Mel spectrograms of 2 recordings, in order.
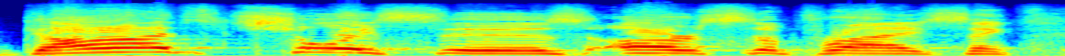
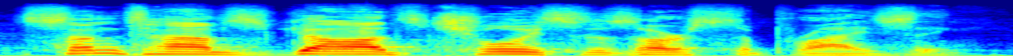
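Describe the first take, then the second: First: Slow, stretched, forceful proclamation; emphatic preaching. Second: Said in the usual way. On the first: Real, not acted. Preacher driving the point home to the congregation, emphatic. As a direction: proclaim it word by weighty word.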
